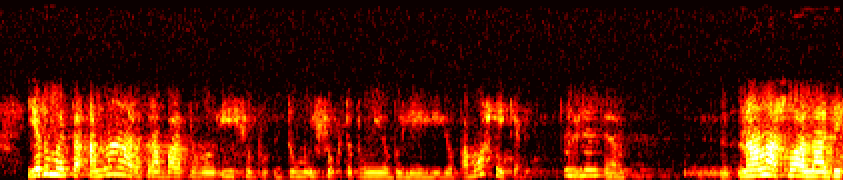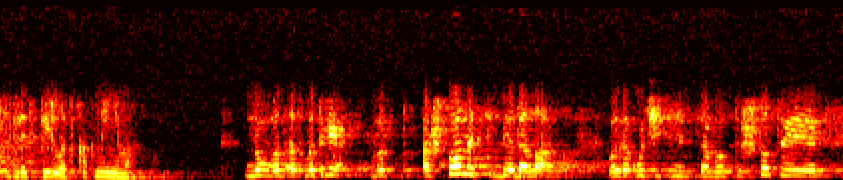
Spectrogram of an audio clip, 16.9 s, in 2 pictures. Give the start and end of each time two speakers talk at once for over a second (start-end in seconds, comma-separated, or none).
none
